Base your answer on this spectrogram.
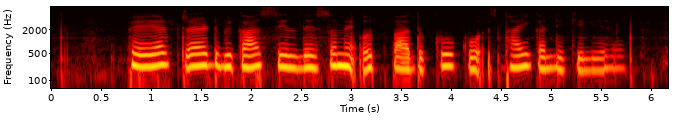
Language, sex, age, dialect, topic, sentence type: Hindi, female, 51-55, Awadhi Bundeli, banking, statement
